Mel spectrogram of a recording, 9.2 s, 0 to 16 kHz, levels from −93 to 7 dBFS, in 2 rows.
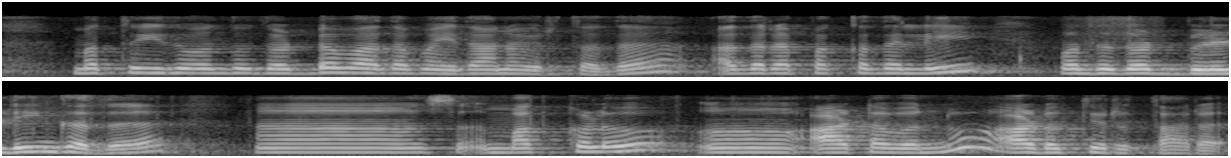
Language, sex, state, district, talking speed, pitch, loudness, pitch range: Kannada, female, Karnataka, Dharwad, 105 wpm, 205 Hz, -23 LUFS, 195-215 Hz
